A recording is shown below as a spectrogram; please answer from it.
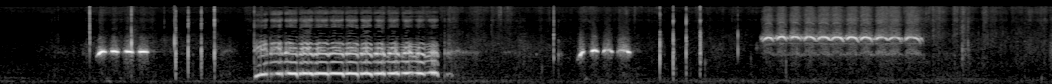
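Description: A person whistling a few short warbling calls, the longest and loudest a lower, wavering whistle a few seconds in and a higher trilled one near the end, with a few sharp clicks between them.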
